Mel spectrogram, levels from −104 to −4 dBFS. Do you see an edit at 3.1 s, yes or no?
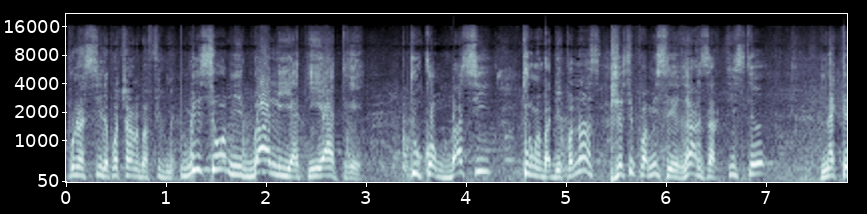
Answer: no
